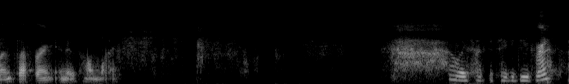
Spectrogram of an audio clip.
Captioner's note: sighs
